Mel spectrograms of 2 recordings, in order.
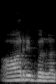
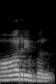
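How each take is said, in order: First: The word begins with a vowel sound. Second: The same.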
